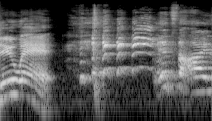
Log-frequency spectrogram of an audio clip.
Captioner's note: giggles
